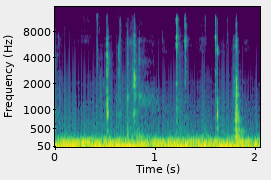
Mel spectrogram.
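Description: Typing on a computer keyboard: a quick, uneven run of keystrokes as a line of code is entered, over a steady low hum.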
